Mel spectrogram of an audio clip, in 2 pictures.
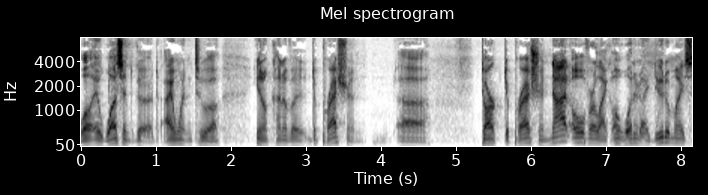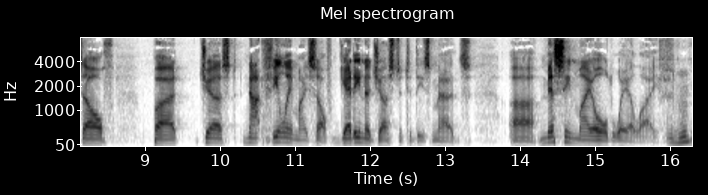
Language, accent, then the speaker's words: English; California, United States; I'm the big guy. I'm from the Valley. I hosted TMZ.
